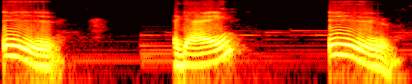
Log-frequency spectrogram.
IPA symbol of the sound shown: u:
